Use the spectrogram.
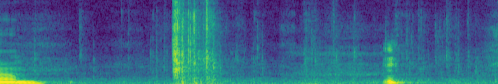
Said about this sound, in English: all of a sudden we hear a zippy open. Zip bag opens on air for the people on the radio side.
